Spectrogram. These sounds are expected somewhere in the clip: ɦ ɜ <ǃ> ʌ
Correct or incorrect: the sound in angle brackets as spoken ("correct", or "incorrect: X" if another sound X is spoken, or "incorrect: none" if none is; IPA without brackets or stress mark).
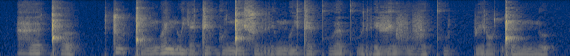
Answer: incorrect: ǃʰ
